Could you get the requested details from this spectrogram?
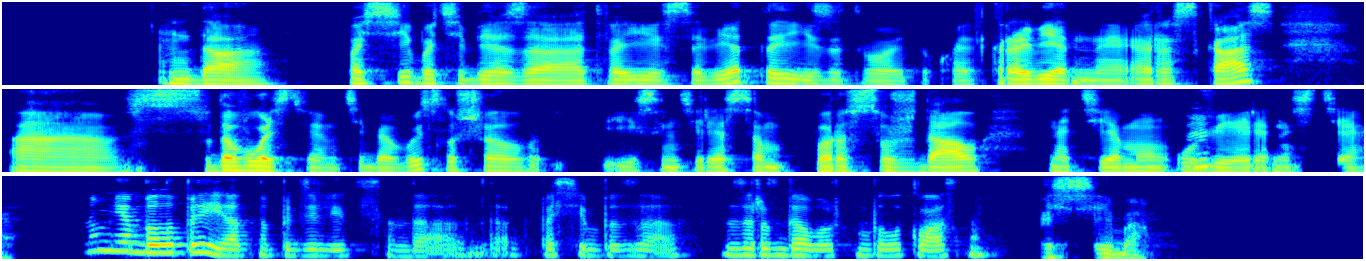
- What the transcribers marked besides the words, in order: none
- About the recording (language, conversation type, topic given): Russian, podcast, Как вы перестали сравнивать себя с другими?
